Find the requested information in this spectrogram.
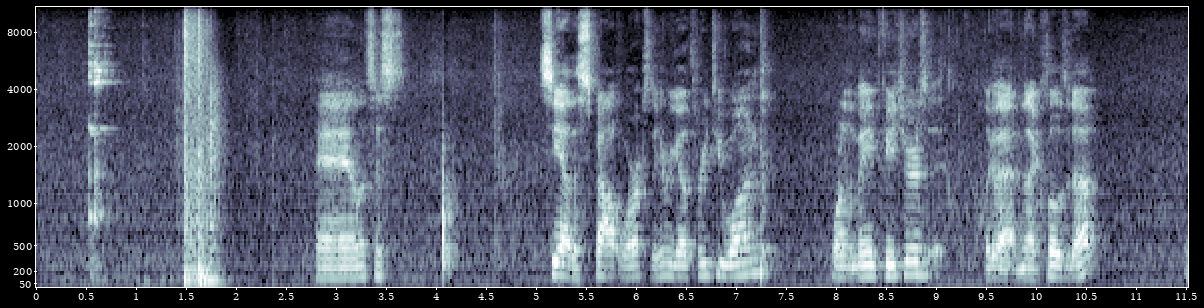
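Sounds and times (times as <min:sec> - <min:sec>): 
coffee cup clinking as it is set down: 0:00.5 - 0:00.9
speech: 0:02.8 - 0:03.8, 0:05.0 - 0:10.7.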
